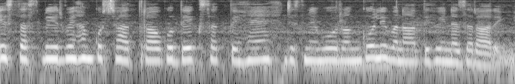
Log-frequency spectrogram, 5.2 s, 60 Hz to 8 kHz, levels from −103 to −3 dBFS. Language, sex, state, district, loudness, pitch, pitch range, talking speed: Hindi, female, Uttar Pradesh, Budaun, -16 LUFS, 245 Hz, 235-260 Hz, 220 wpm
